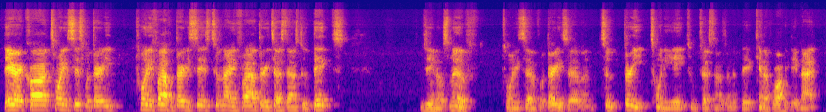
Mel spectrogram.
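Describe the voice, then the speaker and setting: A man's voice: mid-range voice, normal speed. Man recapping football in an echoey room. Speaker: sports podcast co-host. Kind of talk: football recap commentary with stat read-outs. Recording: echoey, roomy sound.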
